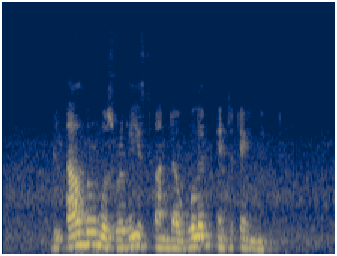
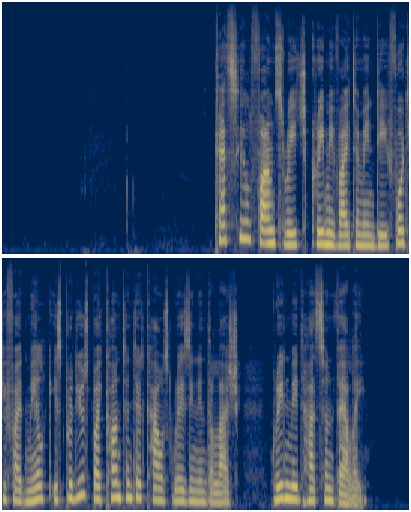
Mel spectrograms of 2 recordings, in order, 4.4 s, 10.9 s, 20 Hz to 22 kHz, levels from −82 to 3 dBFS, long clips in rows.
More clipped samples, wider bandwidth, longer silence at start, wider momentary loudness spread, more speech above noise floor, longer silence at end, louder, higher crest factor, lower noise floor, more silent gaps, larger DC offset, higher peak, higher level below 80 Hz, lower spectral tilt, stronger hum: neither; second, 5.6 kHz vs 18.5 kHz; second, 0.65 s vs 2.85 s; first, 13 LU vs 7 LU; second, 33 dB vs 53 dB; first, 0.9 s vs 0.6 s; about the same, -19 LUFS vs -19 LUFS; about the same, 16 dB vs 16 dB; second, -51 dBFS vs -71 dBFS; neither; neither; about the same, -2 dBFS vs -4 dBFS; first, -54 dBFS vs -64 dBFS; first, -10.5 dB/octave vs -5.5 dB/octave; neither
